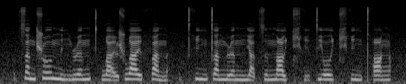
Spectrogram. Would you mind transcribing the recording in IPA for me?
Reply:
t͡s a˥˩ n ʂ o˥ ʊ̯ n̪ ḭ˨˩ ŋ ɻ ə˧˥ n t̪ʰ w a̰˨˩ ɪ̯ ʂ w a˥˧ ɪ̯ f a˥˩ n | t̪ʰ i˥˩ ŋ t̪ a˥ n ɻ ə˧˥ n n̪ j ä̰˨˩ t͡s ɹ̩˦ n̪ ɑ˥˩ ʊ̯ t͡ɕʰ ḭ˨˩ t̪ j o˥ ʊ̯ t͡ɕʰ i˥˩ ŋ t̪ʰ ɑ˥ ŋ

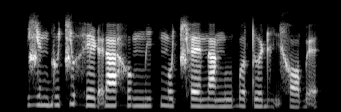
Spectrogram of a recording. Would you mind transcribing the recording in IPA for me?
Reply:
ʑ e ŋ ɡ ɯ t͡ɕ ɯ h e ɽ ɛ̰ ɾ a h o ŋ͡m i k ŋ o t͡ɕʰ ɛ n a ŋ u ɓ ɤ t ɯ ɖʱ ḭ x ɔ ɓ ɛ̰

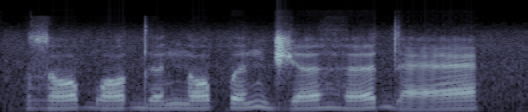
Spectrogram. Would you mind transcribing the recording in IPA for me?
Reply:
z ɔ˩˧ b ɔ˩˧ d̪ ə˩˧ n ɔ˩˧ p ə˩˥ n d͡ʒ ɜ˩˧ ɦ ɜ˩˥ d æ˩˧

